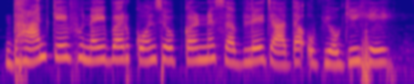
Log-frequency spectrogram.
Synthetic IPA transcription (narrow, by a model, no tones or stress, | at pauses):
d̪ʱaːnkebʱʊnaibɐɾkɔːnseʊp̚kəɾnsɐbled͡ʒjaːd̪aʔʊpjoːɡiɦɛː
